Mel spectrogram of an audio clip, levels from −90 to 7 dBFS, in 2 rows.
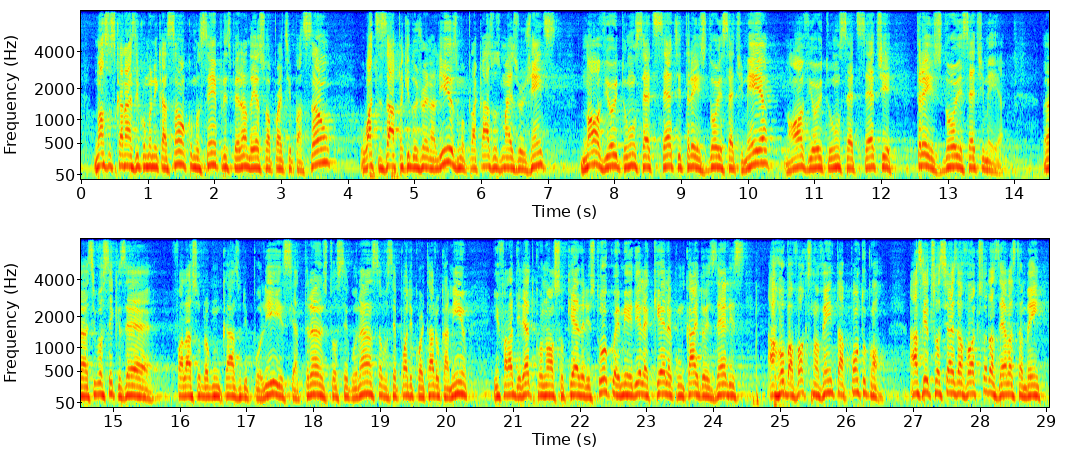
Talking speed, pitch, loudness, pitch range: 130 wpm, 135 Hz, -12 LUFS, 125-150 Hz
